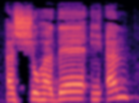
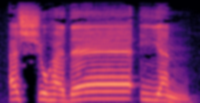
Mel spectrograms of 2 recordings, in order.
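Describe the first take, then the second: First: The second hamza is a full glottal stop. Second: The second hamza becomes a y sound. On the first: "المثال الأول الشهداء أن" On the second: "أبدلت الثانية ياء مفتوحة هكذا"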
